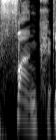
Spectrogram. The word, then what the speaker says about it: Funk: Quindi qualcuno si reinventa le vitamine, le riscopre nel 1912 a Londra il buon Casimir Funk, che ha un nome fichissimo che in realtà però si pronuncia funk perché non è inglese ma è polacco.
